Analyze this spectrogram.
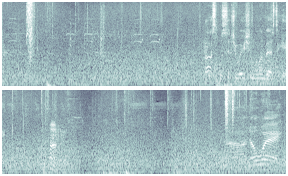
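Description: Footsteps run quickly over a paved path.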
